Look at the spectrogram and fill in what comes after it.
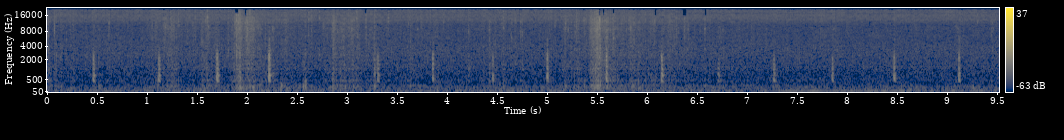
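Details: A hamster snores in its sleep, making a run of tiny dry ticks spaced about every half second to second, with a few louder broadband clicks mixed in against low, even background hiss.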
